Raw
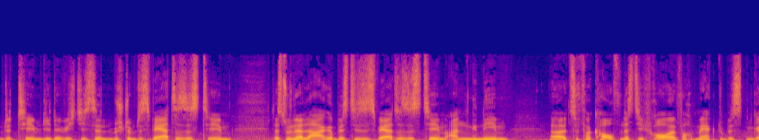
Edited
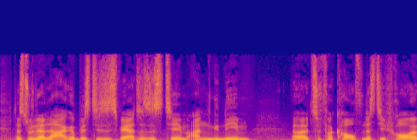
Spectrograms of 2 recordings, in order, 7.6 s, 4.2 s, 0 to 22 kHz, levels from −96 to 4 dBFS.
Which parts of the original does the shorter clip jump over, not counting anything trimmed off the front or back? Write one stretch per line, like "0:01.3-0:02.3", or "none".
none

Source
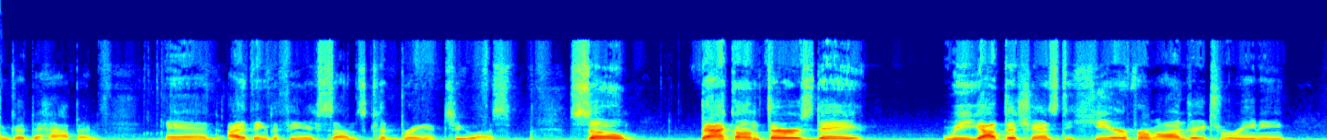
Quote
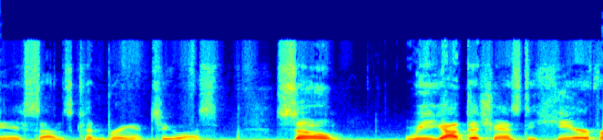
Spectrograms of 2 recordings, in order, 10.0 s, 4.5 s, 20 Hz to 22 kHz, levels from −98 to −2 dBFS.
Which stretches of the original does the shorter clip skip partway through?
0:05.2-0:07.0

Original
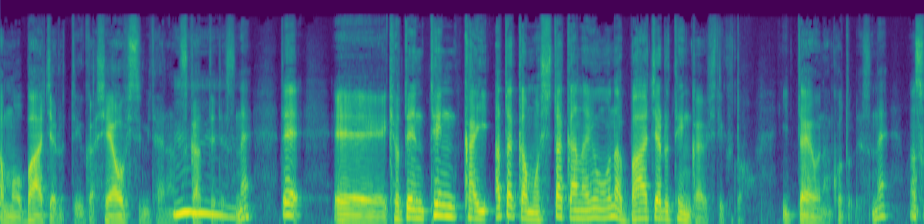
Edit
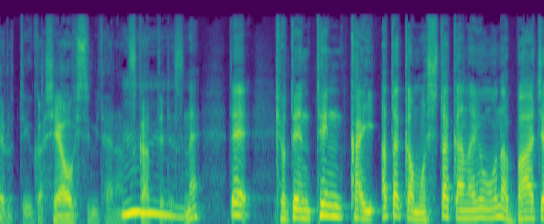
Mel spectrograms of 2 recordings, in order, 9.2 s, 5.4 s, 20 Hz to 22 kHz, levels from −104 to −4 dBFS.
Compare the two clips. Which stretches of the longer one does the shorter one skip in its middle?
0:03.3-0:03.9

